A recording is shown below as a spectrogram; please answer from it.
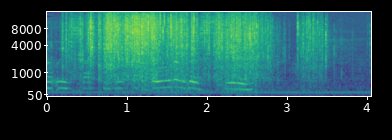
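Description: Loud crinkling and rustling from something being handled close to the microphone. Under it, a voice makes a few short, wordless gliding sounds, and both stop about three and a half seconds in.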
